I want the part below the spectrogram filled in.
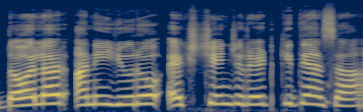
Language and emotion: Goan Konkani, neutral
